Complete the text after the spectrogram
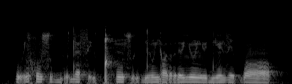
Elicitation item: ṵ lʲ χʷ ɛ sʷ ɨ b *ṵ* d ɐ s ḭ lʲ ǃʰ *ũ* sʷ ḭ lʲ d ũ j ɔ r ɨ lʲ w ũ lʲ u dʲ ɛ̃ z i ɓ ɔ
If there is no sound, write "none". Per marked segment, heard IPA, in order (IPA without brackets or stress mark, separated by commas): ṵ, ũ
